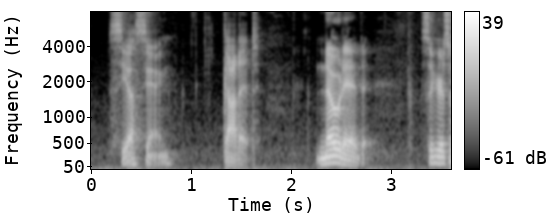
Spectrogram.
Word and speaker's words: Xia Xiang: Pronounced Xia Xiang. Okay, Xia Xiang.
